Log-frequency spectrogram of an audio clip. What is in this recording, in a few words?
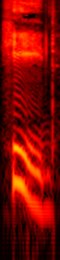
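"heed", American English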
